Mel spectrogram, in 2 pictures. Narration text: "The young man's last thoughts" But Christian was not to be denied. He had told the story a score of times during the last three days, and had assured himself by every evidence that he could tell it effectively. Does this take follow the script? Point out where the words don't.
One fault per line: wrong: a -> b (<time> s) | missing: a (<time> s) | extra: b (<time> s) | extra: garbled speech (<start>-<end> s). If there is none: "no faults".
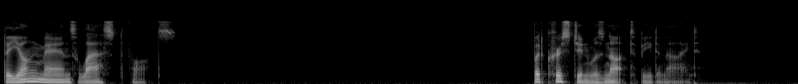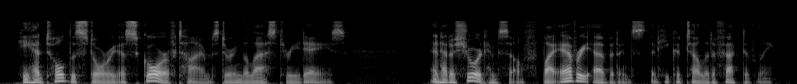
no faults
